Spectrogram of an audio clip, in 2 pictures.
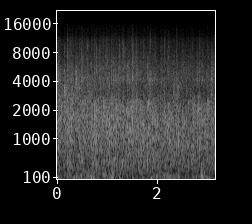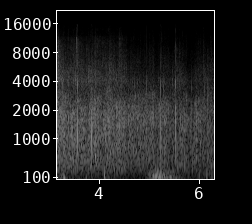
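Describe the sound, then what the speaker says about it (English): Steady applause from an audience after a talk at a tech meetup, dense clapping throughout that thins slightly toward the end, with no talking over it. "Can we give her another round of applause?"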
